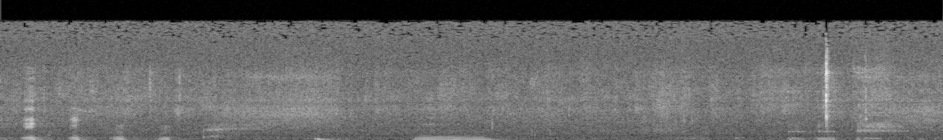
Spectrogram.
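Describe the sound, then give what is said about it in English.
Steady rain, falling after a month of rain, patters in the background as a soft, continuous hiss, while voices of people drinking beer murmur indistinctly over it and a short low hum rises briefly midway. “We're still doing the tranquil sounds of drinking beer and talking shit as you hear the rain in the background.”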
